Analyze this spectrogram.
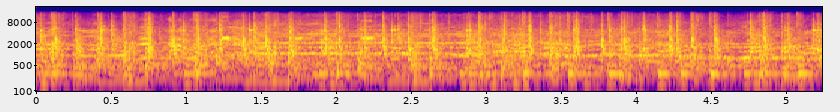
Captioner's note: whistle blowing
